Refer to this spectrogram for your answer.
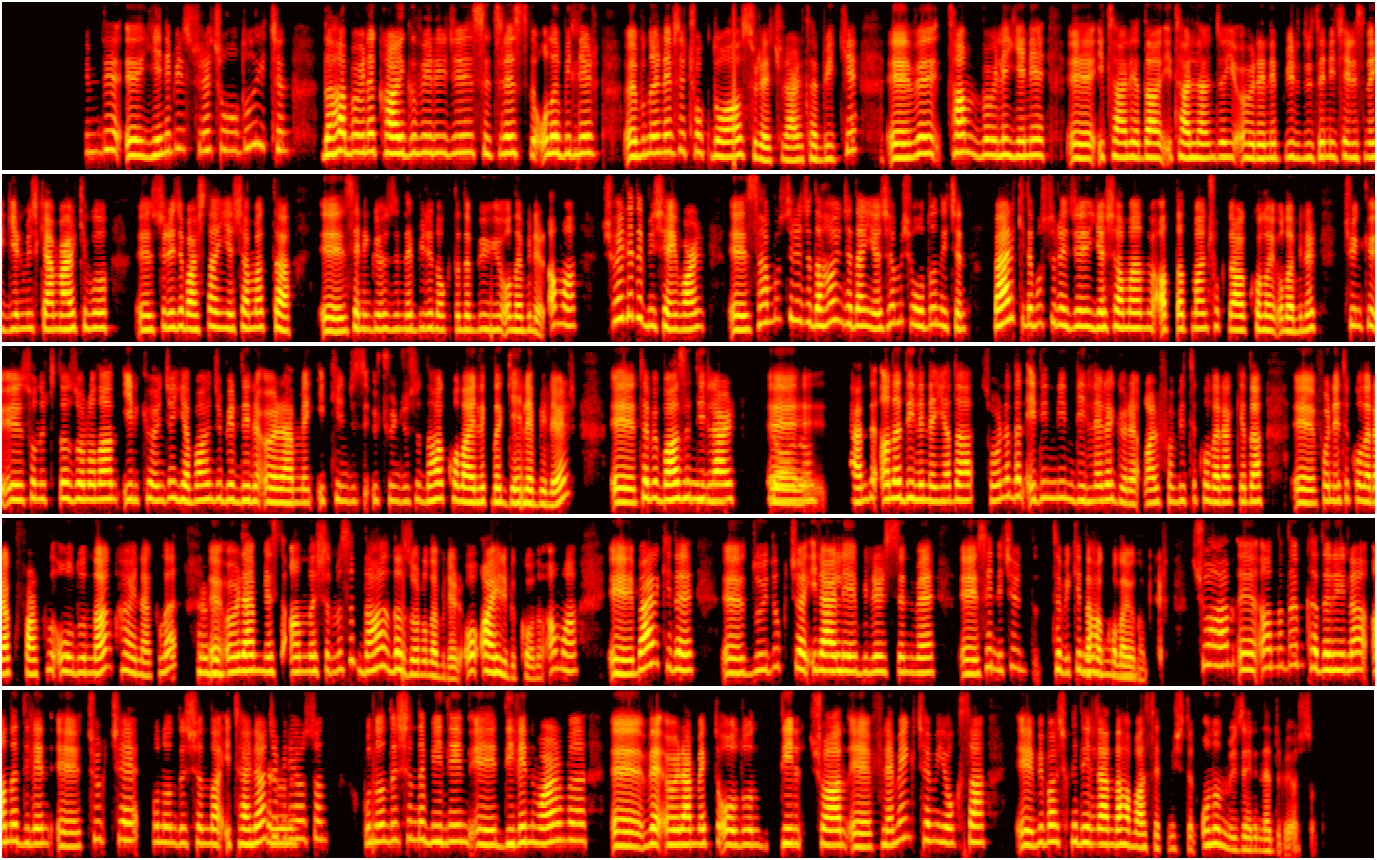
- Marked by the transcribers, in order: other background noise; other noise; tapping
- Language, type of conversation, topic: Turkish, advice, Yeni bir ülkede dil engelini aşarak nasıl arkadaş edinip sosyal bağlantılar kurabilirim?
